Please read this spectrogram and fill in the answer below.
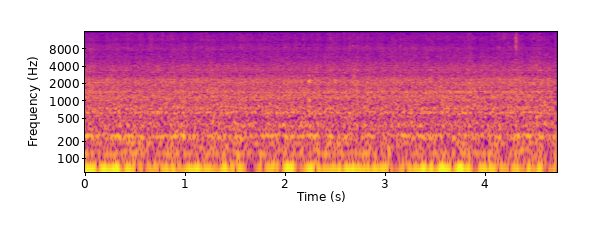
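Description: Steady low rumble with a faint, even hum above it: constant background machine noise.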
